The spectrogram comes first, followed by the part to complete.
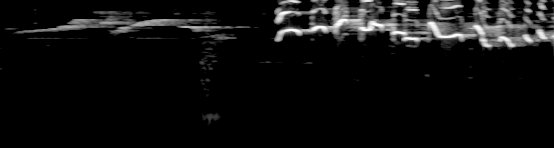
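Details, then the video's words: Oriental magpie-robin, ngeplong song used as a lure for young birds: a long faint whistle and a thump, then a sudden loud, fast series of ringing whistled and slurred notes. "suara burung kacer ngeplong gacor sangat ampuh buat pancingan kacer bahan bikin cepat gacor"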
